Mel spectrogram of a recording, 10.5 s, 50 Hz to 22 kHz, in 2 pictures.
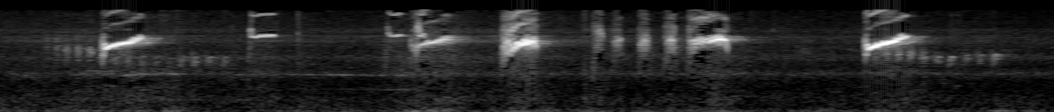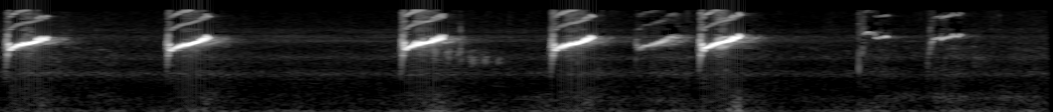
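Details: Decoy five-coloured sunbird ('hút mật 5 màu') in competitive song: separate thin, rising whistled notes about once a second, with a brief fluttering twitter in between, clean and high-pitched.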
